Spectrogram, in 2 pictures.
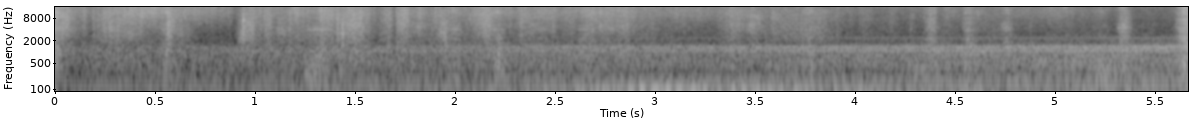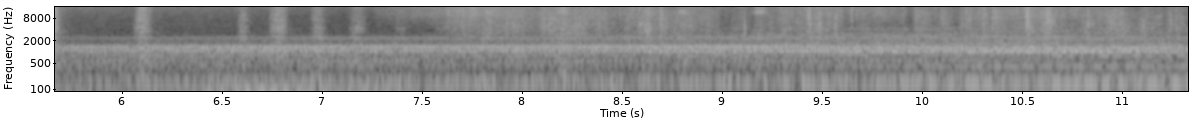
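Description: Dry grass rustling and crackling as an Arctic ground squirrel stirs in its nest, waking from hibernation. Under it, steady sustained tones build and grow louder over the second half.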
